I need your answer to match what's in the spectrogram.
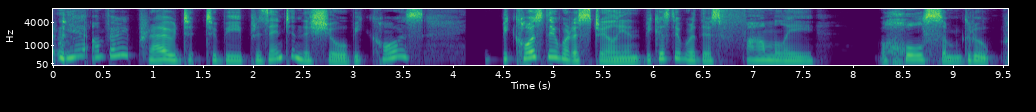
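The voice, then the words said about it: Scottish accent. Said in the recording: “I'm an Australian with a Scottish accent.”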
